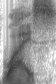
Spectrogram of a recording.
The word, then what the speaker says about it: Ys: So, first of all, I've been playing this Ease Memoire, the Oath in Felghana. I think that's pronounced wise.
